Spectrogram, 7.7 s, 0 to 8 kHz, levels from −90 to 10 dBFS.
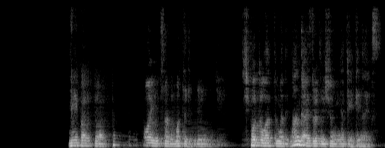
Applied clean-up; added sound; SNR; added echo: neural mask model DeepFilterNet 3.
